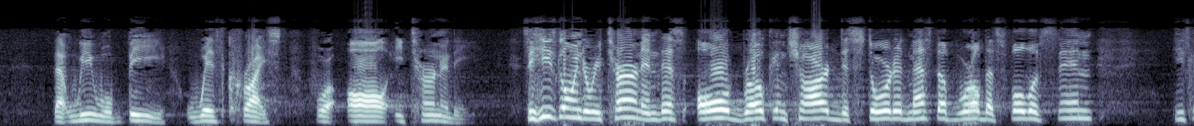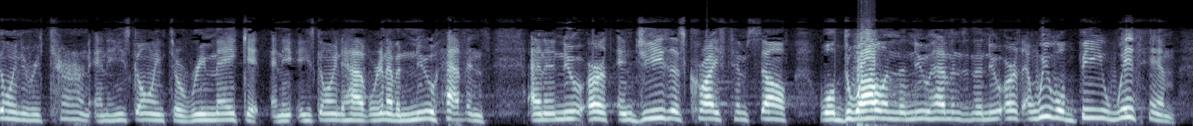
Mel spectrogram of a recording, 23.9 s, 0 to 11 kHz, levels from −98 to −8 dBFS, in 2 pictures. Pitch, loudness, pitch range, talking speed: 185 Hz, -18 LUFS, 155-200 Hz, 185 wpm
